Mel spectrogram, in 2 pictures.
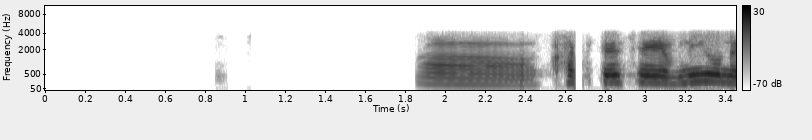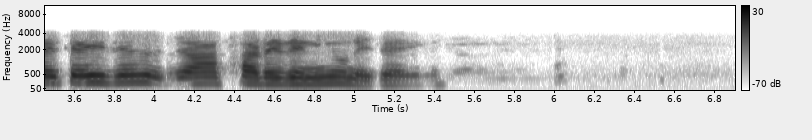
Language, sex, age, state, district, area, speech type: Dogri, female, 45-60, Jammu and Kashmir, Reasi, rural, conversation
